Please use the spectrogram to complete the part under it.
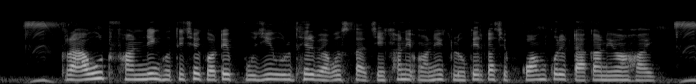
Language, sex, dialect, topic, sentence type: Bengali, female, Western, banking, statement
